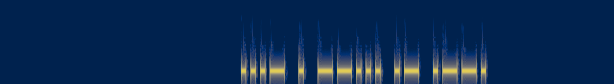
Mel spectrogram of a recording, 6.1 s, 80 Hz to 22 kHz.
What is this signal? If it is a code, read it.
Morse code, heard as a keyed tone, about 25 wpm, 700 Hz. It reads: VE7AP
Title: DXCC-100 Call Signs - 5 Characters - Repeated 3x - 25wpm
